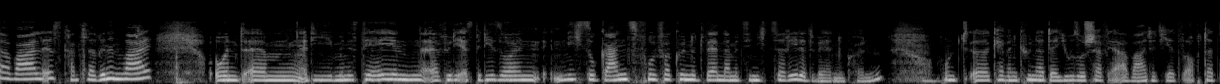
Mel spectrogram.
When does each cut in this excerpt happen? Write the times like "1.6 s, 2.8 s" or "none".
9.4 s, 11.0 s

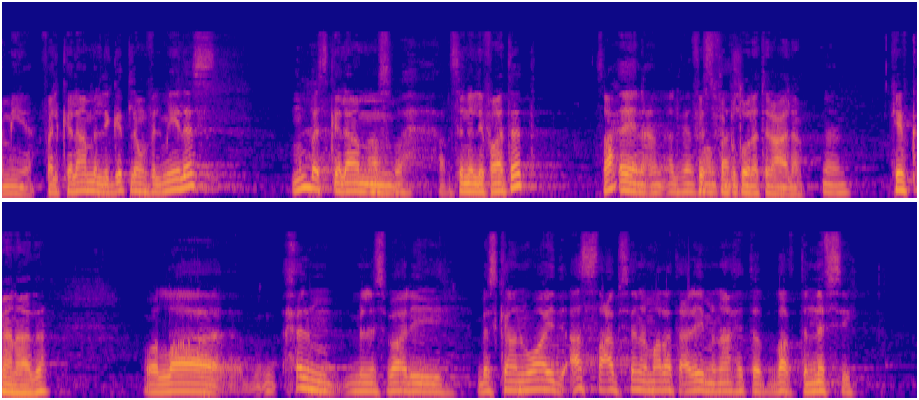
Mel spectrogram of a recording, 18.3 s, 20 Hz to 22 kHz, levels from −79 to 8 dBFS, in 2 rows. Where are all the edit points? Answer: 4.5 s

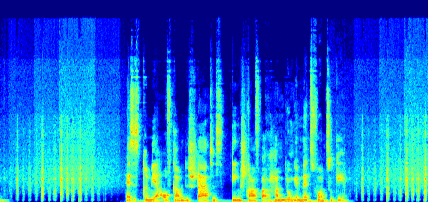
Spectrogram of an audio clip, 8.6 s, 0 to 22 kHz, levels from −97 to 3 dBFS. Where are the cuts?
2.5 s

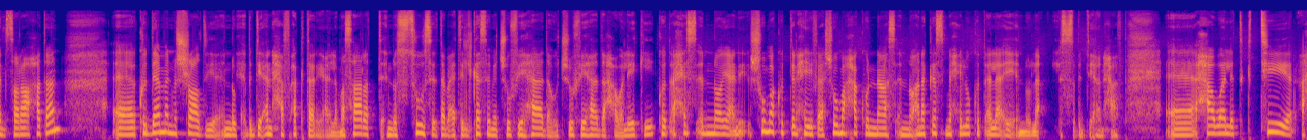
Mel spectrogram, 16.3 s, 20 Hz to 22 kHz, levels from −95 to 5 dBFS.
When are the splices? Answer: 3.0 s

